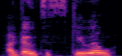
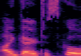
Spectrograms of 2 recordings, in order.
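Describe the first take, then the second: First: School has a Liverpool ew vowel, like skewil. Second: School has a plain, pure oo vowel. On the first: "they say I go to skewil" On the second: "instead of saying"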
